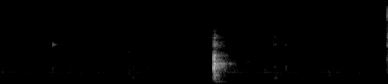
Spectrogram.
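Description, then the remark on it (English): One short, soft slurping sip breaks an otherwise quiet stretch, preceded by a tiny click and followed by a couple of faint ticks. No one speaks. “Let me just take a sip before I get started. I want you guys to hear that sip”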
